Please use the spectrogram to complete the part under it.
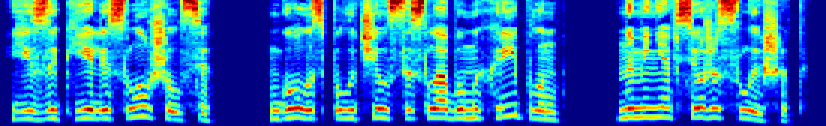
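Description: A woman reading a first-person fantasy audiobook in a steady, expressive voice, close to the mic. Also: fairly high pitch, moderate pace, dry recording. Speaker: audiobook narrator.

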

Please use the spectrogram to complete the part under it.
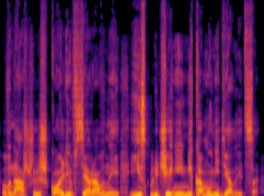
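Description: A man's voice: medium pitch, very animated, normal speed, no room sound, studio quality, voice pushed up, close to an everyday voice. A man voicing a pompous older school director who drones on, in an audiobook reading. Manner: pompous, droning.

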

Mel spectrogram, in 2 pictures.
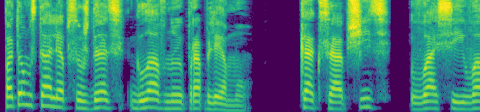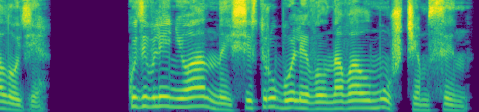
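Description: A woman narrating an audiobook in a steady storytelling manner. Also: lowish voice, a little slow, dry recording, studio quality. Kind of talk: scripted narration.

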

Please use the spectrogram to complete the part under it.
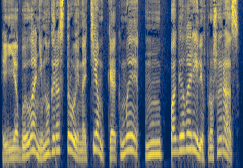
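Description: A man voicing a haughty, scheming noblewoman who leads a clan in an audiobook; he raises his voice to play her, and she talks in a sweetly condescending way that turns sharp. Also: on the high side, big pitch swings, normal speed, dry recording, studio quality, pitched above the performer's own voice. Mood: sweetly reproachful. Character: haughty scheming female baroness, clan leader.

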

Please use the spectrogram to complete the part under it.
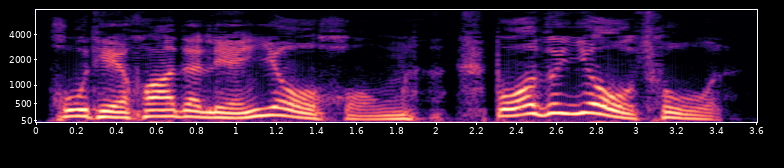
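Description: A man narrating a story in an animated, dramatic radio storytelling style. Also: on the high side, a little slow, husky, dry recording, studio quality.

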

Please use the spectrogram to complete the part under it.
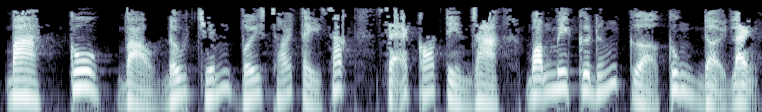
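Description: A man voicing a fierce, bossy old female owl-queen who shouts abuse, in a husky voice on a dull, dry recording. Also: medium pitch, sing-song, moderate pace, no echo. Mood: commanding. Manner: shouting, abusive.

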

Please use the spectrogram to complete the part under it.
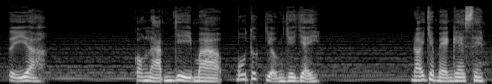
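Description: Worried mother, read by a woman, protective, pressing questions, low-pitched. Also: moderate pace, darkish tone, soft background music, close to an everyday voice. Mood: anxious.

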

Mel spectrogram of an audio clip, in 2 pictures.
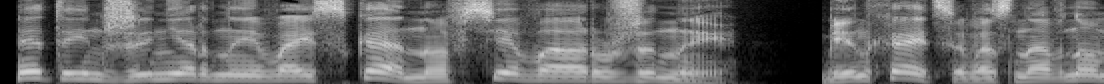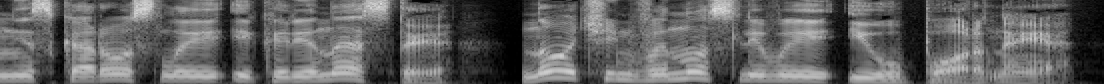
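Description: A man's voice: fairly high pitch, big pitch swings, normal speed, few pauses, darkish tone, no room sound. A man reading a first-person war story in a matter-of-fact way, close to the mic. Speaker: audiobook narrator. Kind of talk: first-person audiobook narration.

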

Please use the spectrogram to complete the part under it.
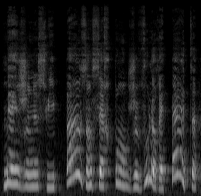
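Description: A woman doing a sincere, polite little girl from an audiobook. She protests earnestly in a raised, youthful voice. The pace is slow and deliberate. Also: on the high side, lively intonation, darkish tone, voice pushed up. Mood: protesting. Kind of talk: audiobook character voice.

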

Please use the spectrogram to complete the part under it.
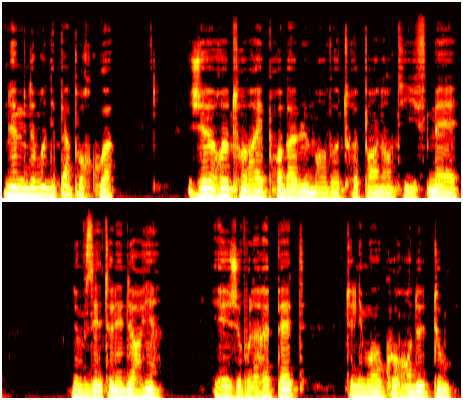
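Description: Male reader as a poised young female investigator, brisk and dark-toned. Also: mid-range voice, breathy edge, close to an everyday voice. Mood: firm. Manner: composed, brisk instructions. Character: young woman sleuth, calm and self-assured.

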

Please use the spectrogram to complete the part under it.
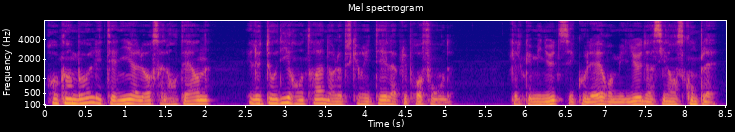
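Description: A man narrates a classic novel as an audiobook in a steady, measured read. His voice is dark and mellow, with a husky grain. He sits at a middle pitch. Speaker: audiobook reader.

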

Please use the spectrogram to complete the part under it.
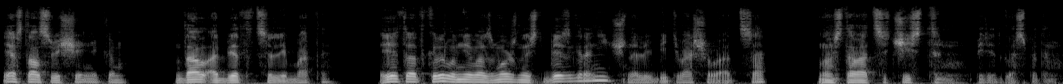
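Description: A soft-spoken old bishop, sorrowful and devoted, as a man reads him aloud in an audiobook. His voice sits deep and gravelly, hushed and confiding, like a confession in a quiet room. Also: animated, moderate pace. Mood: confessing.

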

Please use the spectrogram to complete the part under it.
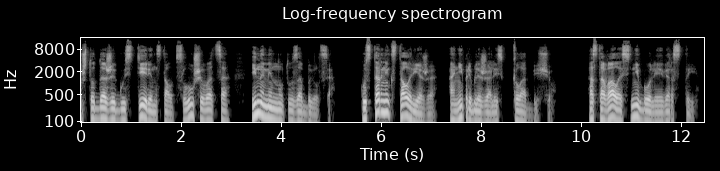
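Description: Male audiobook narrator, expressive, very animated intonation. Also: lowish voice, no room sound. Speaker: audiobook reader. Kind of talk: scripted narration.

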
